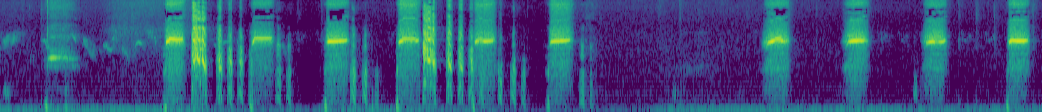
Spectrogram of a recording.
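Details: Grey francolin (Francolinus pondicerianus), call.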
